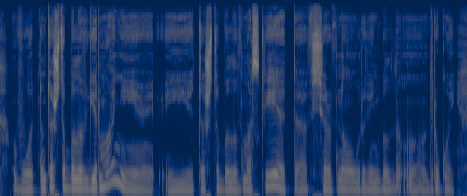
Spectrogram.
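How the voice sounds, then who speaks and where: At a moderate pace, a woman talks in a fairly low pitch with a dark, mellow tone and fairly even intonation, the sound dry and close with no echo. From Mordovia, Russia. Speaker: dance teacher and choreographer. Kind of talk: interview.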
